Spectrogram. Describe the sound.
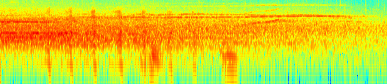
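A round of applause from a church audience for a pastor, dense steady clapping that holds loud for several seconds and eases off slightly toward the end, with a few voices mixed in underneath.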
